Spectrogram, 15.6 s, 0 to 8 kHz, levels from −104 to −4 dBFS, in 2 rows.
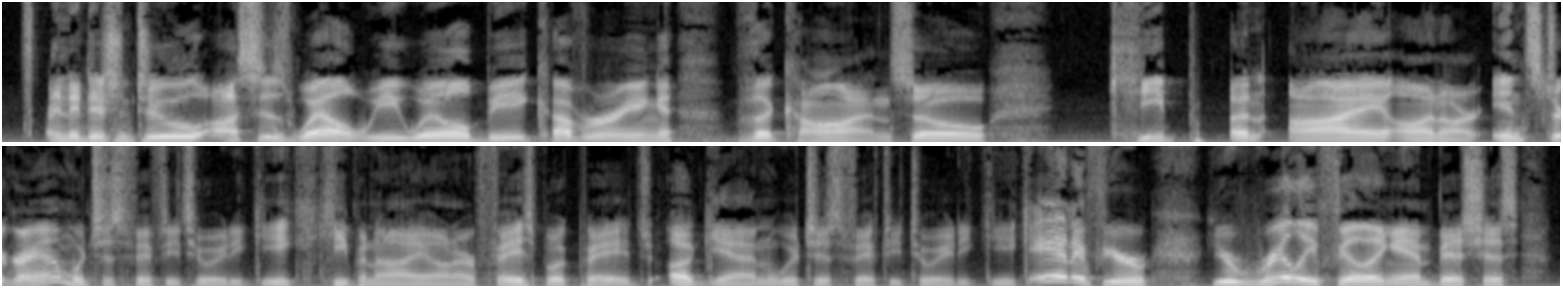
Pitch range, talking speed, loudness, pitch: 105-160 Hz, 160 wpm, -25 LUFS, 135 Hz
